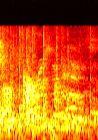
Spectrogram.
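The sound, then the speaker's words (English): A round of applause from a group, a dense, steady patter of many hands clapping at once for a second and a half, with voices mixed in underneath. “Round of applause.”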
